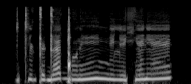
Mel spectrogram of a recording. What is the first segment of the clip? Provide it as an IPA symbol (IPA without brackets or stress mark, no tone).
tʲ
